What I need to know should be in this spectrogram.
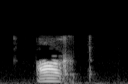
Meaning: dirt, filth, uncleanliness
- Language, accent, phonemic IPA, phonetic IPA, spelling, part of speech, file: Armenian, Eastern Armenian, /ɑχt/, [ɑχt], աղտ, noun, Hy-աղտ.ogg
